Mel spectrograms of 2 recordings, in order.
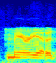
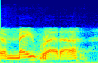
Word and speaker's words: Marietta: When I was in college, I hooked up with this guy from Georgia, and they pronounce Marietta, Georgia, Mayretta.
